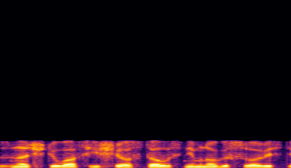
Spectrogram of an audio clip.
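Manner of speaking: plain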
